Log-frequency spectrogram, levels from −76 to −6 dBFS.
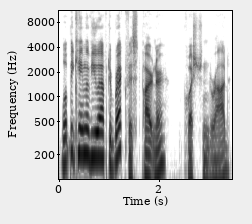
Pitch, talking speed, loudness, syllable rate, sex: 140 Hz, 155 wpm, -17 LUFS, 5.2 syllables/s, male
